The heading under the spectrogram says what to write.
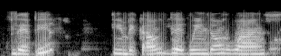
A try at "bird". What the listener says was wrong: bird, con E, bird. con E. Haz de cuenta que esa I es una E.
